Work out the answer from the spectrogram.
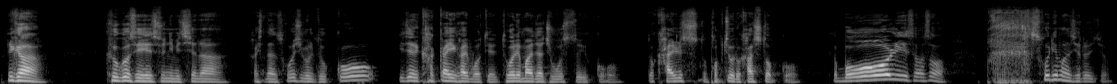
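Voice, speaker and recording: A man's voice: a little high, expressive, a little fast. A male pastor preaching a Sunday sermon in a church, emphatic and full of rhetorical questions. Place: church sanctuary.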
